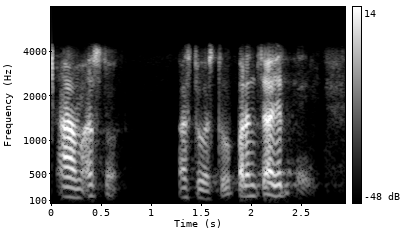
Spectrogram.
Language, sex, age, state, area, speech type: Sanskrit, male, 18-30, Madhya Pradesh, rural, conversation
